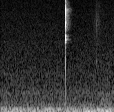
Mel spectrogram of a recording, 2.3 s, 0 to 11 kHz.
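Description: A single short, sharp click about a second and a half in: a 5 V relay on a four-channel Wi-Fi relay module pulling in as channel 2 switches on.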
